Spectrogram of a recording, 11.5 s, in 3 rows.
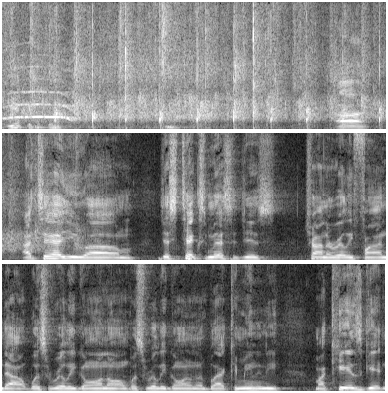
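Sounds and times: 
audience applause: 0:00.0 - 0:04.7
speech: 0:03.4 - 0:11.5.

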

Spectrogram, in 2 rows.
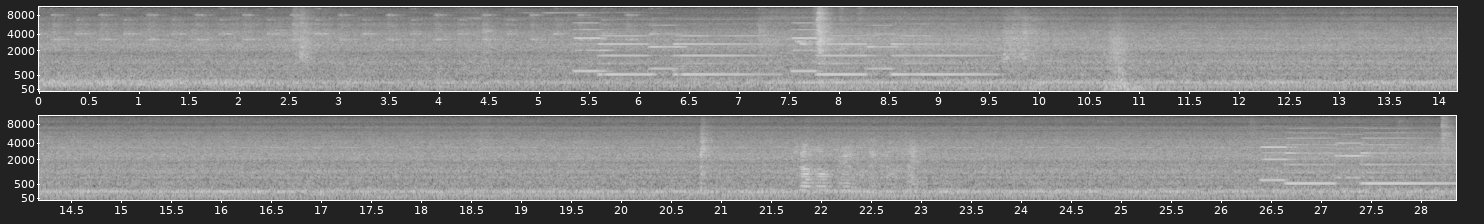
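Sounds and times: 
short chiming melody: 0:00.0 - 0:09.8, 0:26.4 - 0:28.3
Matsuura Railway train engine drone and rumble: 0:00.0 - 0:28.3.

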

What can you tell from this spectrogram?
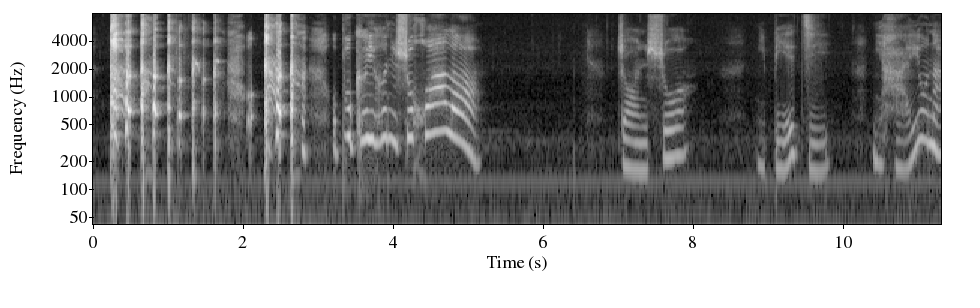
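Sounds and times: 
person coughing: 0:00.2 - 0:02.9
speech: 0:03.2 - 0:05.2, 0:07.0 - 0:08.0, 0:08.9 - 0:11.3.

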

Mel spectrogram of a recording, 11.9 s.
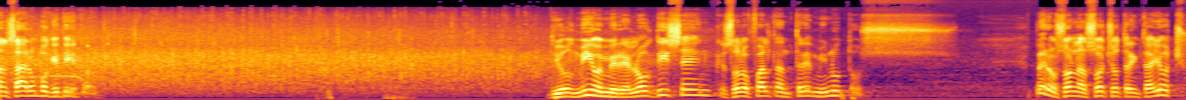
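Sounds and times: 
speech: 0:00.0 - 0:01.2, 0:05.5 - 0:09.0, 0:10.4 - 0:11.8
loud audience applause: 0:00.0 - 0:05.6.

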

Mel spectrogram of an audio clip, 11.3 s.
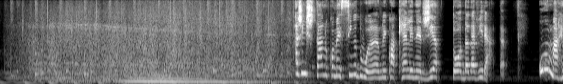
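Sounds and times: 
small jet aircraft taking off: 0:00.0 - 0:06.6
speech: 0:06.0 - 0:10.2, 0:10.9 - 0:11.2.

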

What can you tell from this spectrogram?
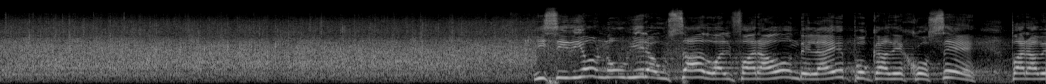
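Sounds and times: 
crowd applause: 0:00.0 - 0:05.8
speech: 0:05.3 - 0:10.4.

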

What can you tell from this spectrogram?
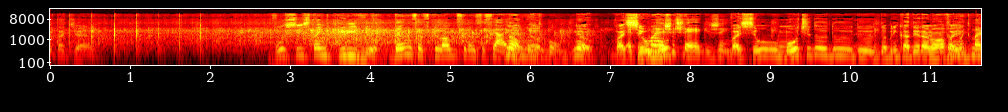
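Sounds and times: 
applause sound effect: 0:00.0 - 0:07.3
speech: 0:00.1 - 0:00.8, 0:02.7 - 0:11.6.

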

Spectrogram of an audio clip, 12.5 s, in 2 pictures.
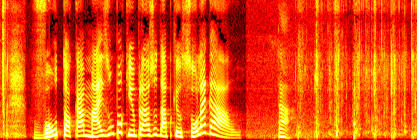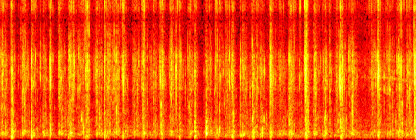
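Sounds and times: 
speech: 0:00.5 - 0:04.6
water shaken in plastic bottle: 0:03.7 - 0:12.5.

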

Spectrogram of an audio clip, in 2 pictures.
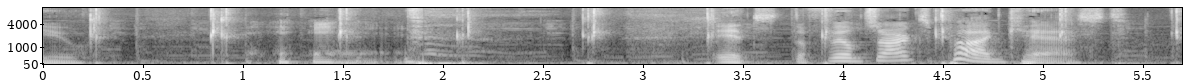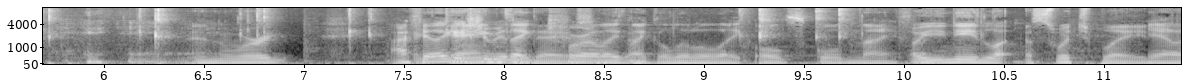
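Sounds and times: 
finger snapping: 0:00.2 - 0:07.5, 0:09.2 - 0:09.8
speech: 0:01.4 - 0:01.6, 0:03.4 - 0:11.3.

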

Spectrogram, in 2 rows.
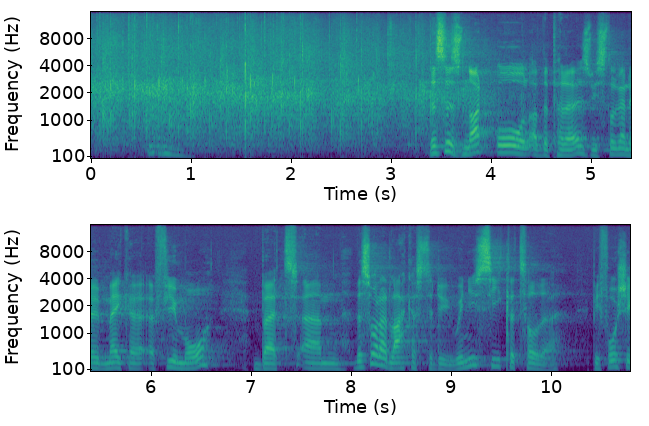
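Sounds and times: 
audience applause: 0:00.0 - 0:03.8
speech: 0:00.6 - 0:01.0, 0:03.4 - 0:10.7.

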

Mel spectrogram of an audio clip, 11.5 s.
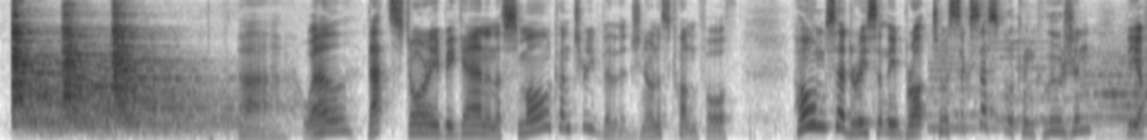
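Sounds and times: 
tolling church bell: 0:00.0 - 0:03.0
speech: 0:02.4 - 0:11.4.

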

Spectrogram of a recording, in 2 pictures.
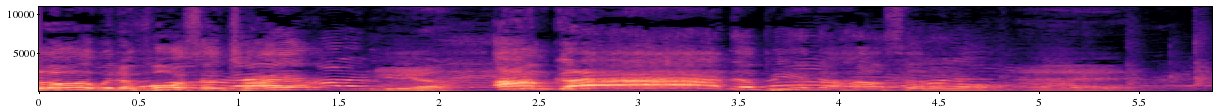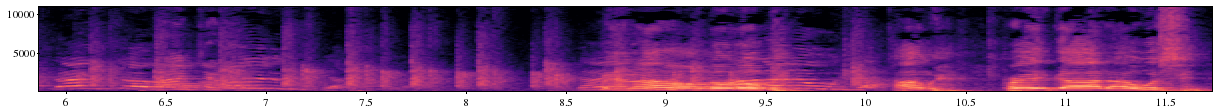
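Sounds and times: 
speech: 0:00.0 - 0:07.1, 0:08.6 - 0:11.7
audience clapping hands in the church: 0:04.4 - 0:10.7.

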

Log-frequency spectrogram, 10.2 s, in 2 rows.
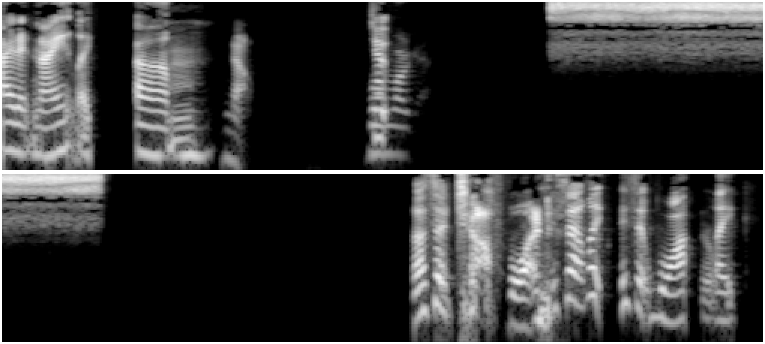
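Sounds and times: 
speech: 0:00.0 - 0:01.7, 0:02.4 - 0:02.8, 0:03.6 - 0:04.1, 0:07.8 - 0:10.1
aerosol spray can spraying: 0:03.7 - 0:05.8.

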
